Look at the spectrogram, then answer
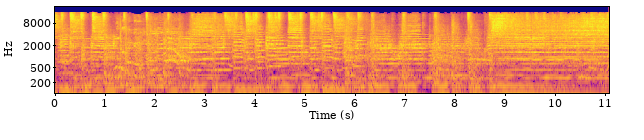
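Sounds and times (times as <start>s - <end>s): live ska band: 0.0s - 11.0s
brass section holding a chord: 2.7s - 11.0s.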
